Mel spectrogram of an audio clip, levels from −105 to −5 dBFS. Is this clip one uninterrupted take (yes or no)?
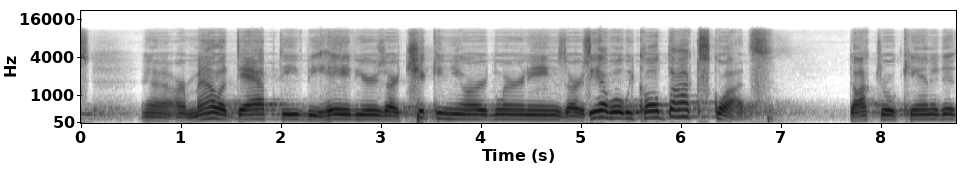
yes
